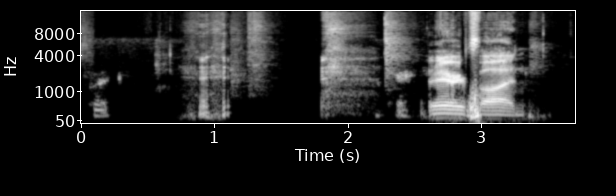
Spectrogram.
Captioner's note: laughs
